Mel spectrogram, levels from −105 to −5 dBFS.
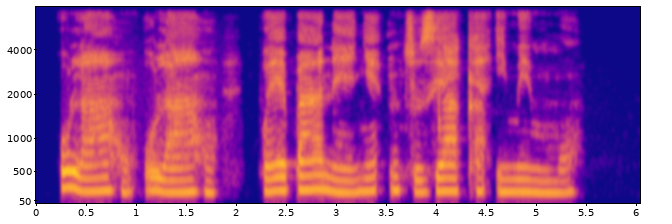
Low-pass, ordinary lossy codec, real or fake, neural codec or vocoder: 7.2 kHz; none; real; none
